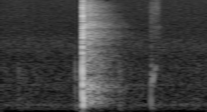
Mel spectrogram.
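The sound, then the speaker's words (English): Two slow, sharp hand claps imitating the rhythmic clapping of Chad Michael Murray's character, who stands up in the audience all in white: the first loud with a brief ringing tail, the second softer about half a second later. No one speaks. “Starts rhythmically clapping, just going.”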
